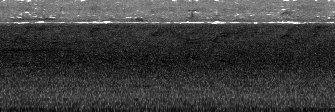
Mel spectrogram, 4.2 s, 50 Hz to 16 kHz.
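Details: On 27 August 2013, in a backyard hollow in Athens, Ohio, a steady, dense cicada chorus gives a continuous high shimmering hiss with slow swells in intensity, and no distinct bird notes stand out.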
